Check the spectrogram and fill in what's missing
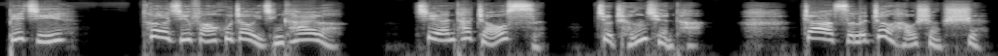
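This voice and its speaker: A woman's voice: high-pitched, big pitch swings, normal speed, dry recording, studio quality. A woman voicing a proud, scheming young academy elite with a haughty, spiteful manner in a motion comic.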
